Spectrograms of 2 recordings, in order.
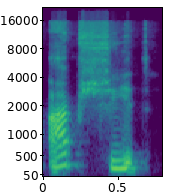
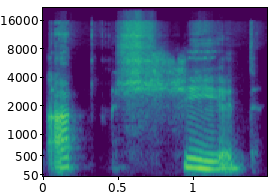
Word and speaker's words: Abschied: Acá quiero resaltar de que les había comentado que había un diptongo IE que se pronuncia como una I larga, ¿no? I larga, por ejemplo. Sí, porque acá no se pronuncia Abschied, es Abschied, der Abschied, ¿no?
